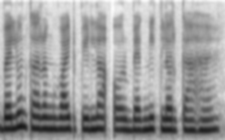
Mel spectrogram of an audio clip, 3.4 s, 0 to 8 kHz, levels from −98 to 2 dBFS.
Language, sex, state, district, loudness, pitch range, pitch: Hindi, female, Jharkhand, Palamu, -13 LUFS, 225-245 Hz, 235 Hz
